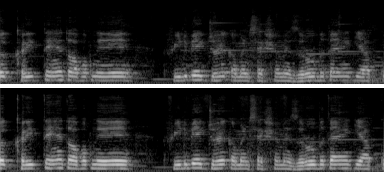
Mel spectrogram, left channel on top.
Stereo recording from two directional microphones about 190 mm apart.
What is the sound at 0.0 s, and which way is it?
Speech, 45° right (ahead or behind).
